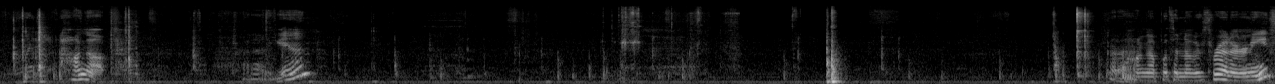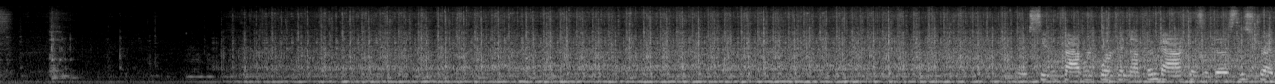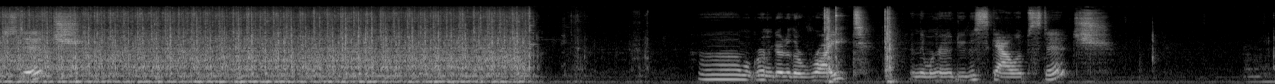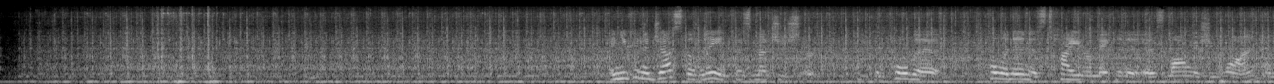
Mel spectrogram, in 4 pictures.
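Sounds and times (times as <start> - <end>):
sewing machine running: 14.9 - 30.9, 38.3 - 50.9.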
